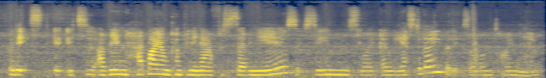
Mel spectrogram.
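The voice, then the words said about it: Slight Yorkshire English accent. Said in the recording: “I'm picking up on a slight accent ... I'm from the United Kingdom. I'm from Yorkshire in the United Kingdom”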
